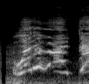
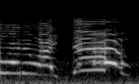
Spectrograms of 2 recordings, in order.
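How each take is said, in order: First: High, loud wail of what do I do; hammed-up anguished shout; desperate cry. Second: High, slow crying shout; hammed-up sob of despair; mock sobbing wail. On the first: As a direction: cry it out like the world is ending. Mock desperate outcry. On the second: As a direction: wail it as if breaking down in tears. Repeated with a cry.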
